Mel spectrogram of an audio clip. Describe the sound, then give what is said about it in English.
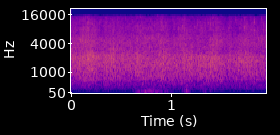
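A religious audience claps to welcome back a youth mission team, a steady, dense wash of many hands applauding at even loudness throughout, with no voices over it. “Can we just give them a clap?”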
